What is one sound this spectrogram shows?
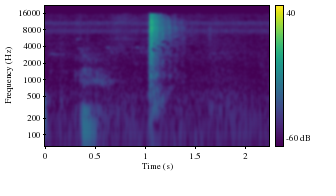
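A heavy log thuds as it is pushed on the ground.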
